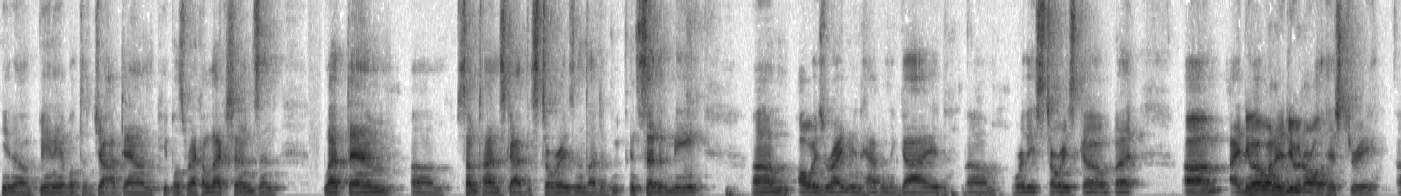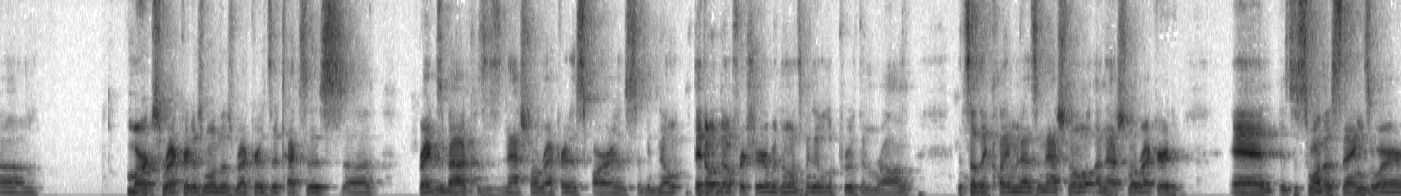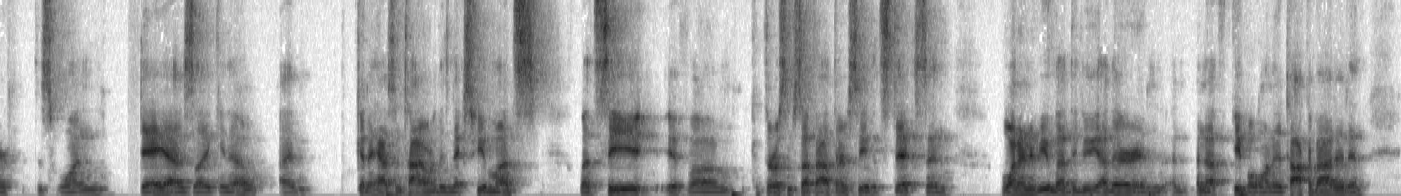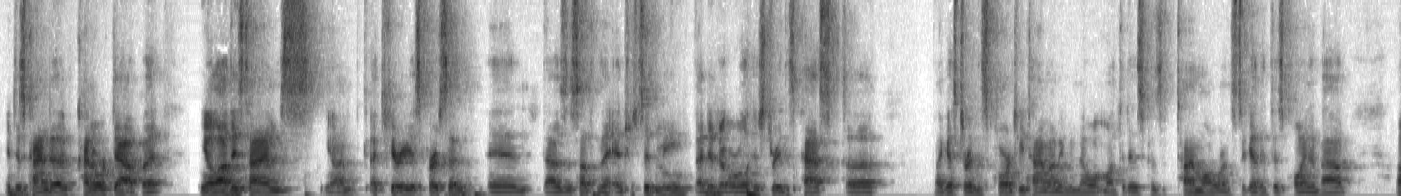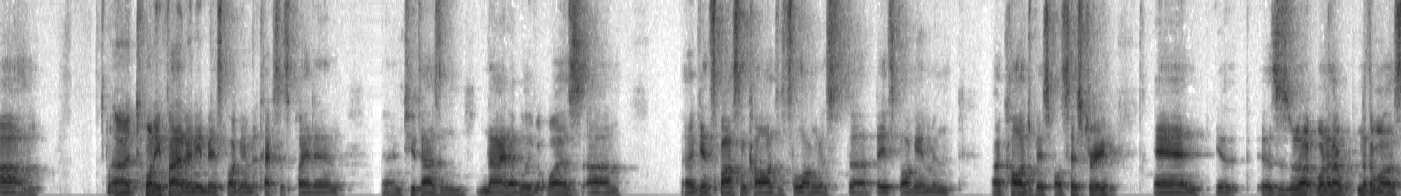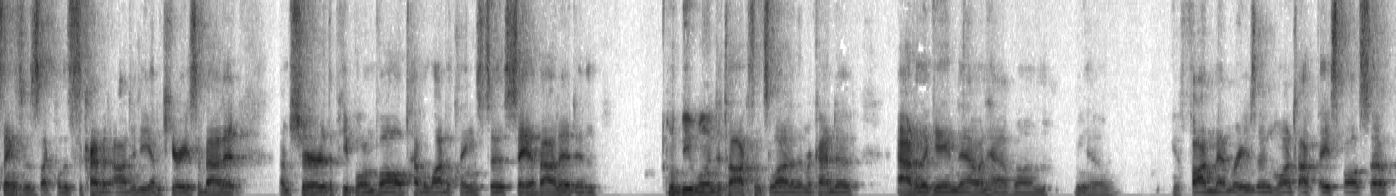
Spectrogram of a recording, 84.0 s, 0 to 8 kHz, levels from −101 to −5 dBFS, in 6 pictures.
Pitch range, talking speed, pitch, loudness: 100-110 Hz, 225 wpm, 105 Hz, -24 LUFS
